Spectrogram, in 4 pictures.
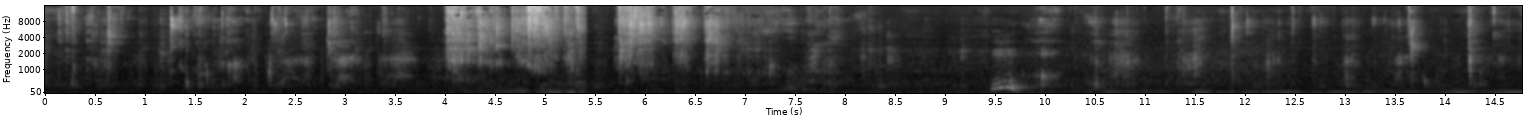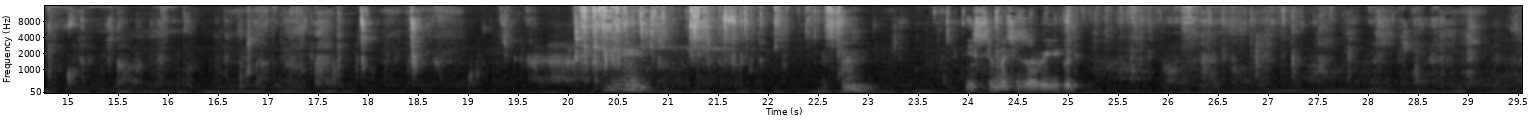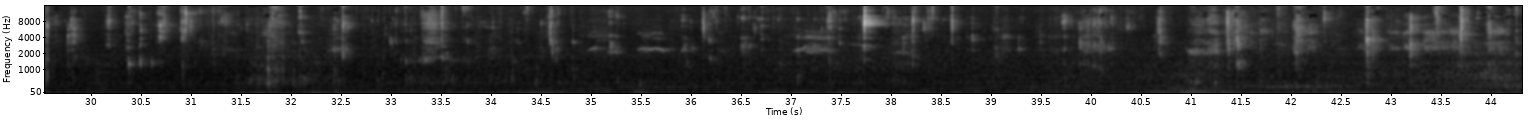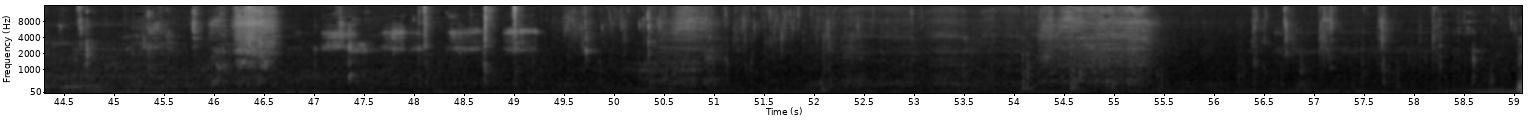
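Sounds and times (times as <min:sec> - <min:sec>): people chewing food: 0:00.0 - 0:59.0
crunching bites: 0:00.1 - 0:07.5.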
